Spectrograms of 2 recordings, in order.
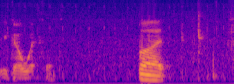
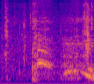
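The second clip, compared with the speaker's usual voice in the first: high laugh; 8 dB quieter than usual. Real, not acted. Laughs at own mistake.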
